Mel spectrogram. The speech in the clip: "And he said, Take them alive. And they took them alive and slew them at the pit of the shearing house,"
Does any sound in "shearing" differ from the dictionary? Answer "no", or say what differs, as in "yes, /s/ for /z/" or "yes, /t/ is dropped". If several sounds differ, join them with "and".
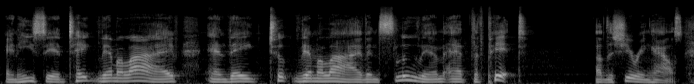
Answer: no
